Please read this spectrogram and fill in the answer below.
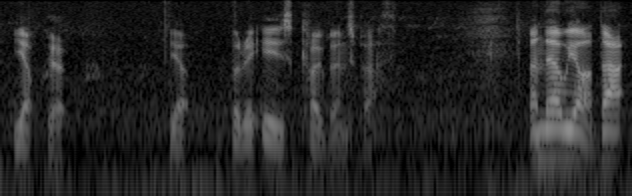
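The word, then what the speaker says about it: Cockburnspath: I'm fairly confident I do know how to pronounce this one. Coburn's path. Yeah. Yeah. A lot of people split it up in the wrong way. Yep. Yep. But it is Coburn's path.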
